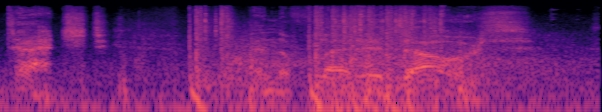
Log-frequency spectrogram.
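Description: A gun fires several quick shots.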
